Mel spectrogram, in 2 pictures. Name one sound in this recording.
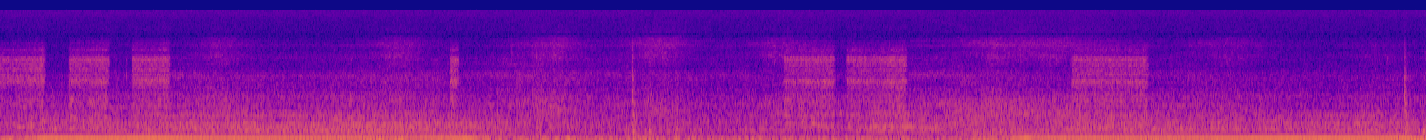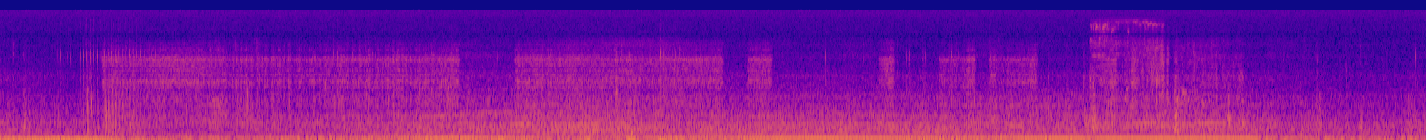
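A car engine hums steadily from inside while driving.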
